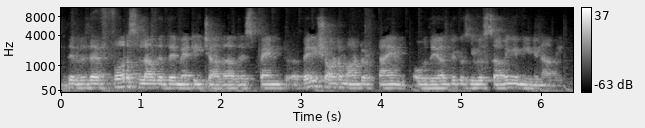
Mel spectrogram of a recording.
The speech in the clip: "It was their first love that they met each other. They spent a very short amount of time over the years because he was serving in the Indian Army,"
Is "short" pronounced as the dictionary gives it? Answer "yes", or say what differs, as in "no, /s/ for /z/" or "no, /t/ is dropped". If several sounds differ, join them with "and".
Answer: yes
